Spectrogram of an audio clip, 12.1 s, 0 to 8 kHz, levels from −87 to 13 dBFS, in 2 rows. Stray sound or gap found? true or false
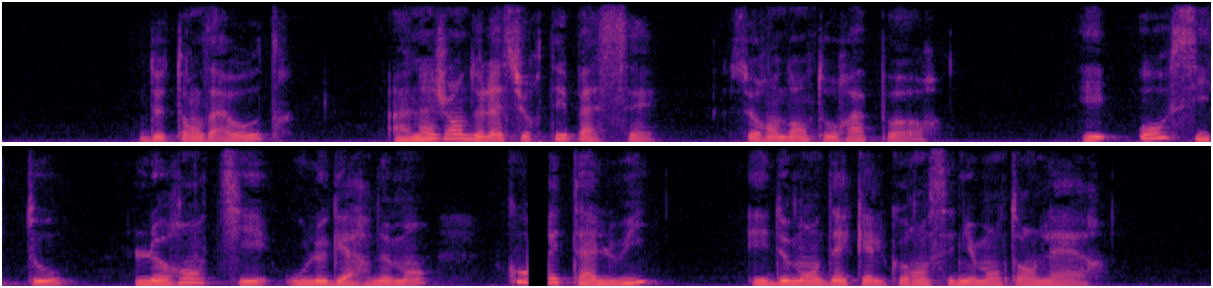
true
